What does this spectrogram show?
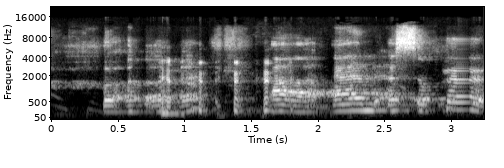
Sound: both laugh

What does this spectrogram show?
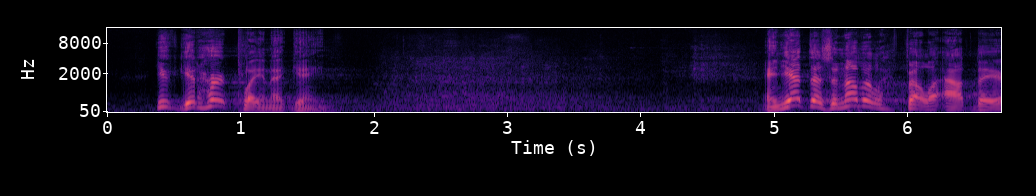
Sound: audience laughter

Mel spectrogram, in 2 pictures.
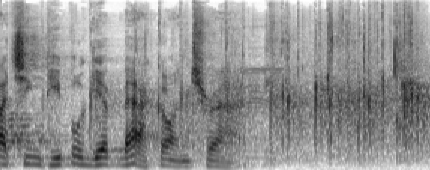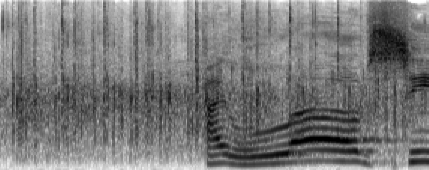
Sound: congregation applauds

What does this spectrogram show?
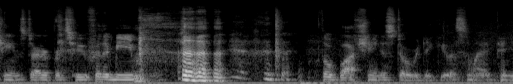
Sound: both laugh

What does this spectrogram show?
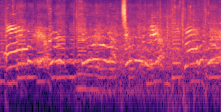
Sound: screaming

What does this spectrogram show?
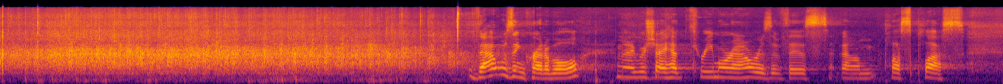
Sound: applause

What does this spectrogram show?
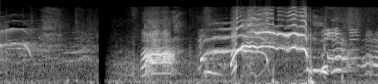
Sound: screaming

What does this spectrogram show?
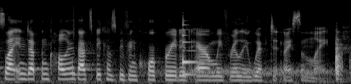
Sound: wind

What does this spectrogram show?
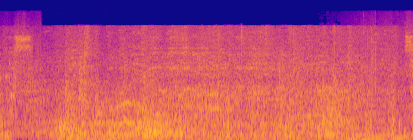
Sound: objects clanking

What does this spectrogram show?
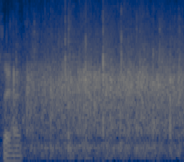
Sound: crowd

